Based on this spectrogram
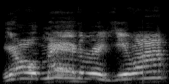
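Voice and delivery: lightly voiced mock old man shout; imitating old man voice. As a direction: parrot the old man yell. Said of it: "a fucking old man voice".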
